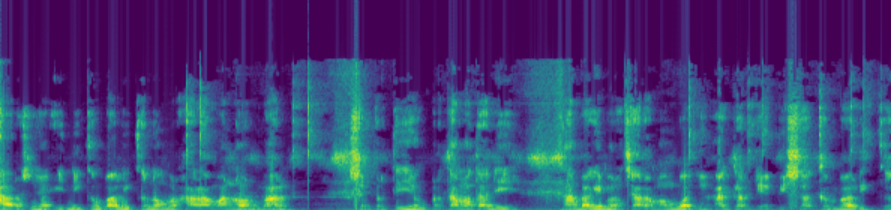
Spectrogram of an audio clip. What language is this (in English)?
Indonesian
